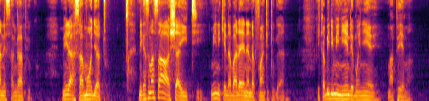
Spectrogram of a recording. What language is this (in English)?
Swahili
